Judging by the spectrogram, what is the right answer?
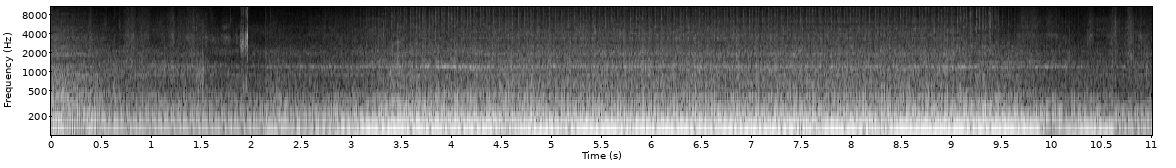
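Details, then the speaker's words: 2004 Chevy Blazer 4.3L V6, idling and revving with loud, deep, rapid puffing from an exhaust leak at the flange between catalytic converter and muffler, where a splined bolt broke off (possibly rust). "I noticed it was getting a little louder and climbed underneath it to find that it has an exhaust leak the flange that holds the pipe that goes between the catalytic converter and the muffler a bolt just completely broke off of it"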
